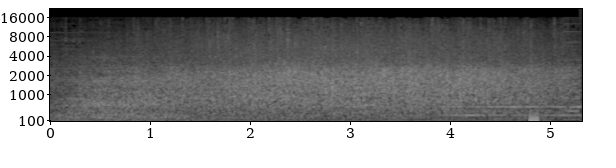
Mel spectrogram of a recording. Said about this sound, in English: It's going to all turn out all right. Did you know that? I'll take four claps today.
